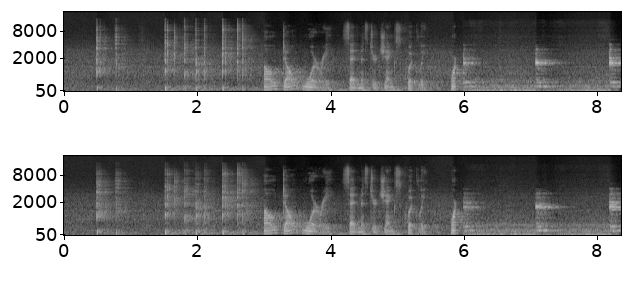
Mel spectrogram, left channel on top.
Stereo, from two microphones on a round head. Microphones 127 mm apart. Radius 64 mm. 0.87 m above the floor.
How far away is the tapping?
About 2 m.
